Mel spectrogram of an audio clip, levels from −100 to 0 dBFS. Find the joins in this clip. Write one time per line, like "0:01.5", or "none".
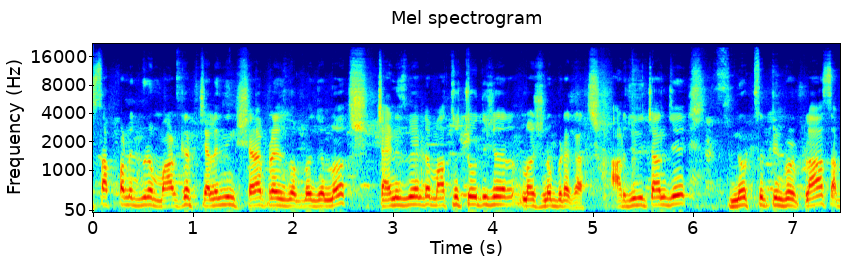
none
